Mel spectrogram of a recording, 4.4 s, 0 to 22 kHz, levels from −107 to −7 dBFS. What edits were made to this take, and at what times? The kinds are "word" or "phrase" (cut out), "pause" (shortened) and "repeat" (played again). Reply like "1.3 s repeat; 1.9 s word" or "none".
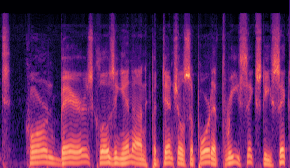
2.3 s pause

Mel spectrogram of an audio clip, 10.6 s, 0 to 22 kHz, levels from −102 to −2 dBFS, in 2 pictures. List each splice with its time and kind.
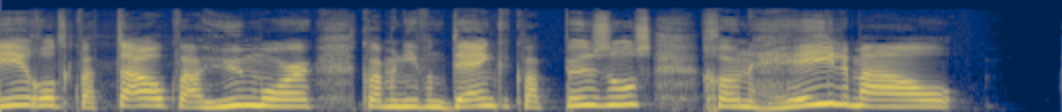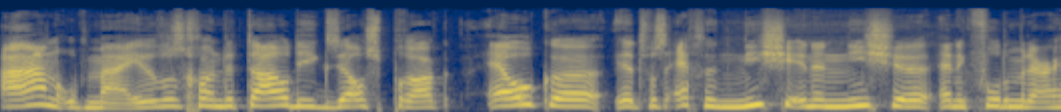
none

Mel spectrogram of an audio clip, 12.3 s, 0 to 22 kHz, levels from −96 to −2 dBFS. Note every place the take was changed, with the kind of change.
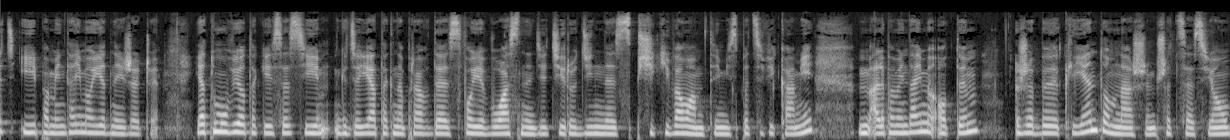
none

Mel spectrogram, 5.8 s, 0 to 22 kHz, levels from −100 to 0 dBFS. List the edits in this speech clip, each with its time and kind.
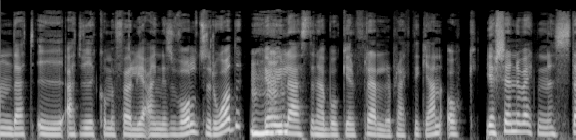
2.4 s pause; 4.8 s pause

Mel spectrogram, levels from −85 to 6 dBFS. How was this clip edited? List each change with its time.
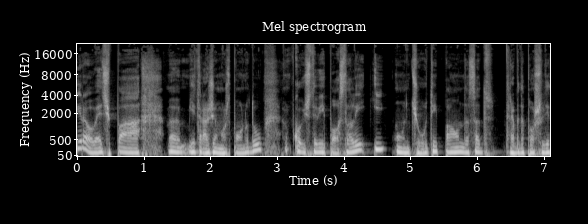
2.3 s word; 4.7 s word

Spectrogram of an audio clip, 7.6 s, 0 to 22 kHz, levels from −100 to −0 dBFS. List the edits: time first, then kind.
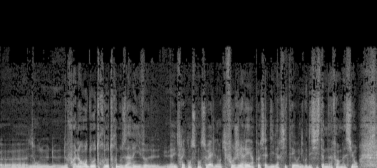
2.0 s word

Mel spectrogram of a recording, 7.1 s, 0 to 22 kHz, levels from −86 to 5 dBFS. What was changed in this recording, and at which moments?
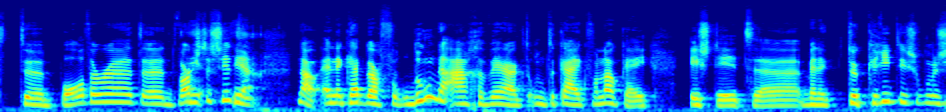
none

